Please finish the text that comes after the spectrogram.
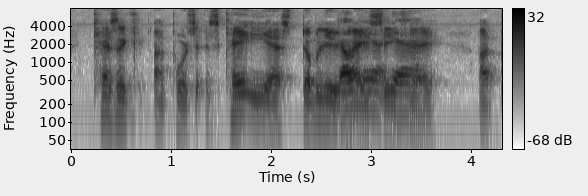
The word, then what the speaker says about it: Keswick: over here yeah well we say keswick which is correct that's the way that people say it is that right is not the way you say it all right it's a silent w oh i say it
